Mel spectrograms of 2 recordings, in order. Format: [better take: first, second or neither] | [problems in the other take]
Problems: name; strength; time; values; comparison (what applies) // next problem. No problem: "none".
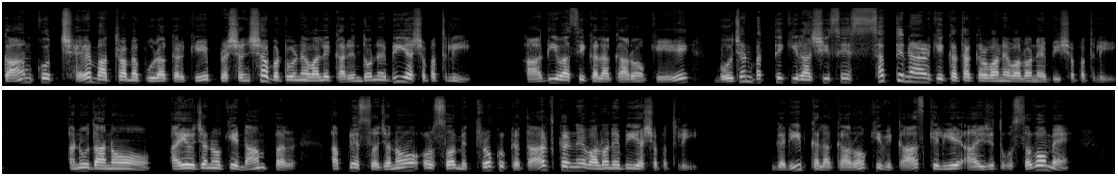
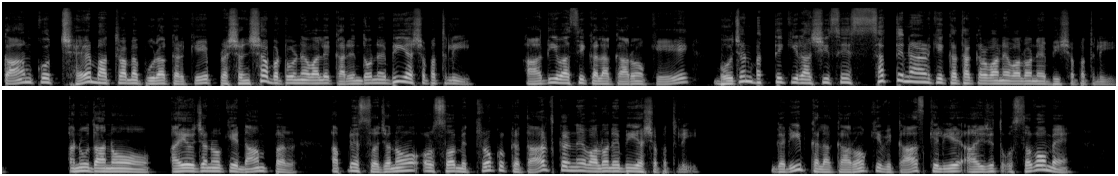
second | thin; somewhat; fading below 300 Hz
